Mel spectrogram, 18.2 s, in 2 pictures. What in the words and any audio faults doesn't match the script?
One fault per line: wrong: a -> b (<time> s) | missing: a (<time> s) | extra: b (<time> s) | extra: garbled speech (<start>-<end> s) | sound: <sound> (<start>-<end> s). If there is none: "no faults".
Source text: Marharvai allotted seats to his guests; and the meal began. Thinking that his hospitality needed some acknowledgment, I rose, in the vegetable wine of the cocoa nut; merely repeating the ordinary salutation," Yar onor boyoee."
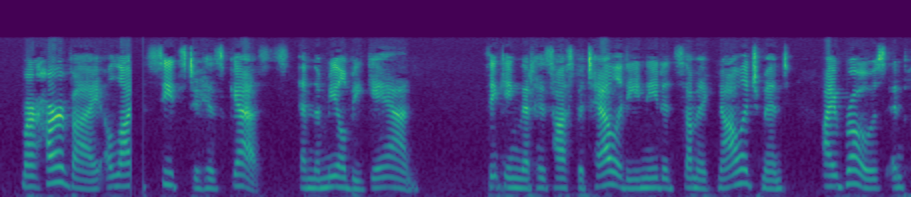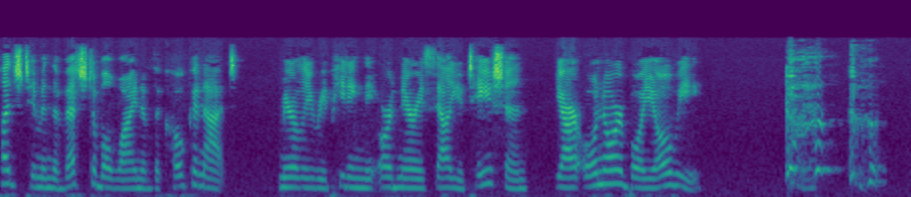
sound: dropout (1.3-1.4 s)
extra: and pledged him (8.8 s)
sound: cough (17.0-18.0 s)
